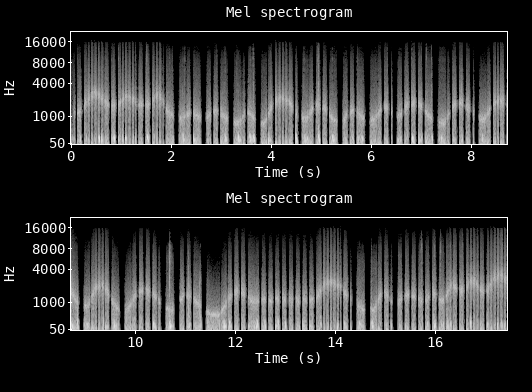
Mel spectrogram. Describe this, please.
This is a sound effect I made by messing around in Garage Band. It started out with a sound-effect of me typing, but I played around with the FX and now we have something strange.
